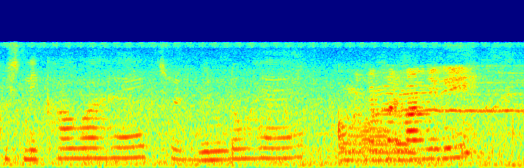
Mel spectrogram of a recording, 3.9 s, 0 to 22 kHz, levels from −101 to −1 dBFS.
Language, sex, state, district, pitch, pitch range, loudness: Hindi, female, Haryana, Jhajjar, 240 Hz, 220-245 Hz, -18 LUFS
